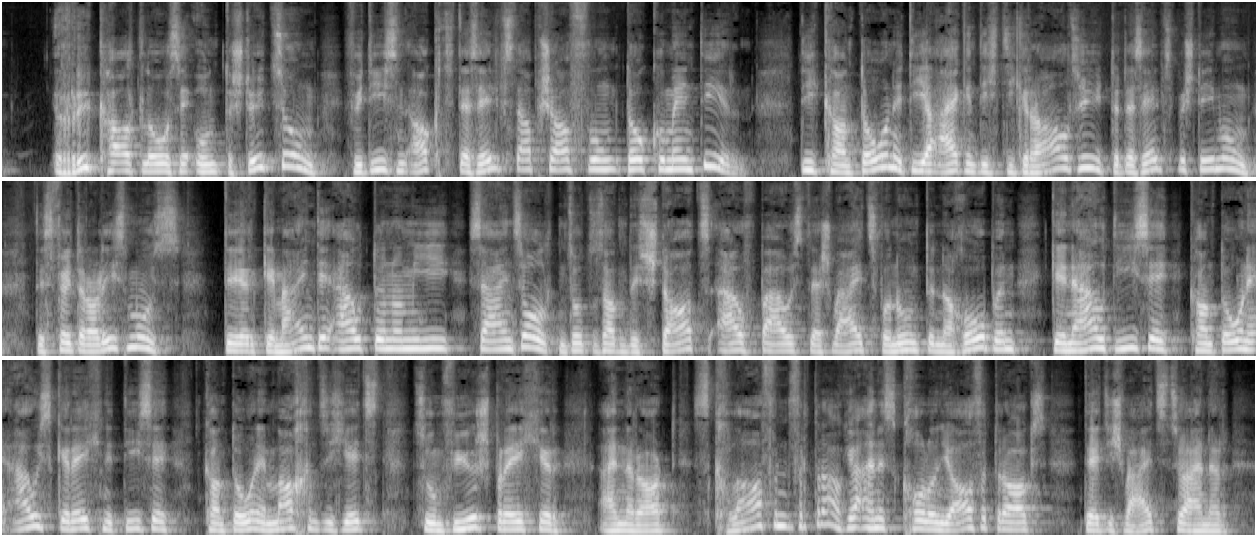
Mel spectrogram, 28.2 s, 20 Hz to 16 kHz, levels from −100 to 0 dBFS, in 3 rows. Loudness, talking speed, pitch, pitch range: -14 LUFS, 115 wpm, 165 Hz, 145-190 Hz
